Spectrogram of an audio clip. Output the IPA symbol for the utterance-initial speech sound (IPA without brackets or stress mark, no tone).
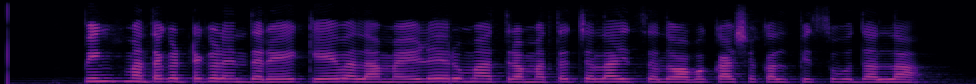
p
